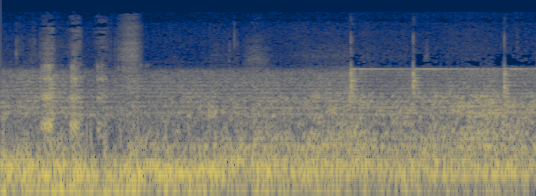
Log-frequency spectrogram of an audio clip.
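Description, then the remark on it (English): A Bird electric rental scooter rolls along Venice Boulevard with a steady, loud road rumble and wind noise, broken by a few faint rattles and clicks. “Venice Boulevard and I'm about to try out one of these bird scooters that everybody's been talking about.”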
